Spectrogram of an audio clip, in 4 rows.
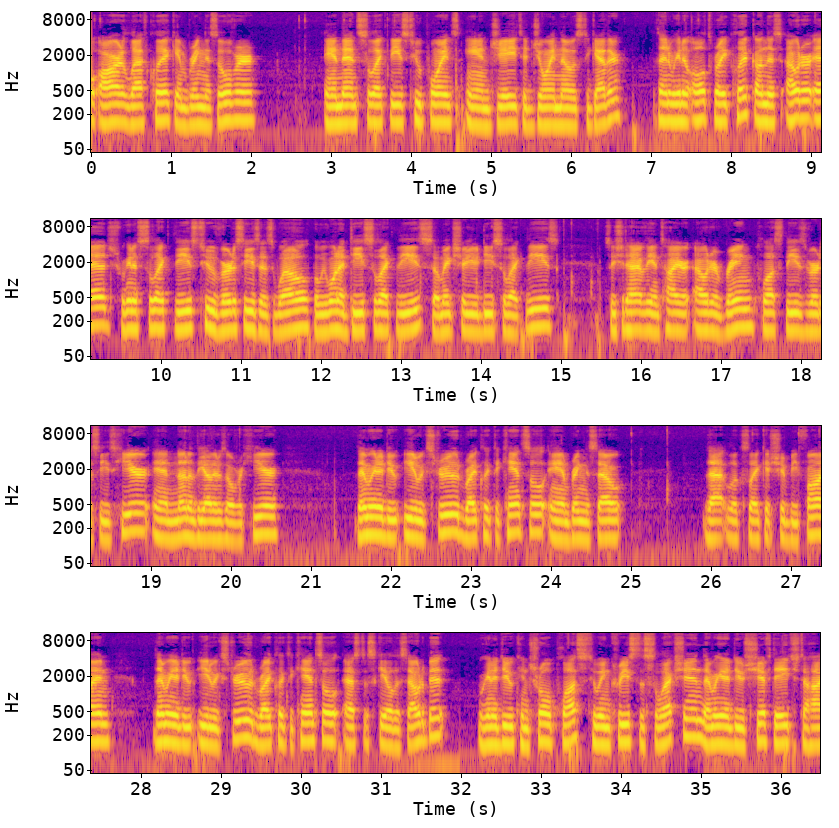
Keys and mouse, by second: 2.7 click, 3.4 right click, 4.6 j, 7.5-9.1 right drag, 9.1-11.7 middle drag, 11.7 right click, 11.7 z, 12.8 c, 14.5 z, 14.9-16.0 right drag, 20.1-22.6 middle drag, 22.1 e, 22.6-24.2 drag, 23.5 right click, 24.4 click, 25.2 middle click, 26.5 click, 27.1-28.5 middle drag, 28.7 e, 29.0 click, 29.4-30.6 right drag, 30.6-31.9 drag, 30.6 s, 33.3 ctrl+KP_Add, 36.0 shift+h.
